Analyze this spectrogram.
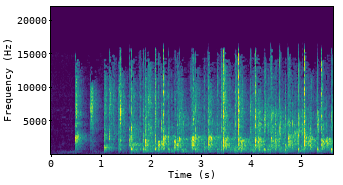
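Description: A group of young men clap and cheer.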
